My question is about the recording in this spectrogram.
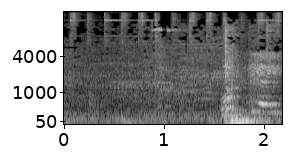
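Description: Background music, with a loud, low thump about one and a half seconds in as the front door is shut.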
